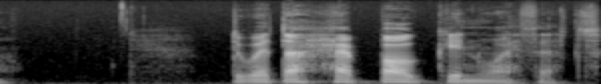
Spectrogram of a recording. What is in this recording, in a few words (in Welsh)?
"hebog" Welsh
